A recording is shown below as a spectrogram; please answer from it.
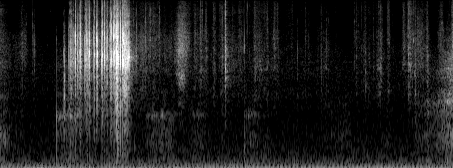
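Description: A short, crisp riffle of flicking cards, about a second of rapid fluttering, followed by soft handling sounds in a quiet room.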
